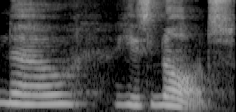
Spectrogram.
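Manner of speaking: put-on meek, timid, high, unsure tone. Retelling how Molly answered a question about Edward: imitating Molly's unconfident reply. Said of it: "she wouldn't say it with confidence".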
